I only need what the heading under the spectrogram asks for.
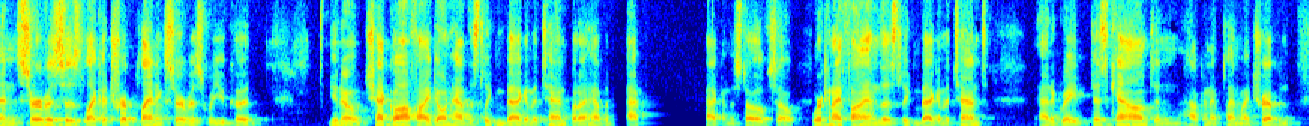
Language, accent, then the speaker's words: English; Glasgow, Scotland, United Kingdom; now in Edinburgh, United Kingdom; I'm from Glasgow for a while and I live in Edinburgh.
